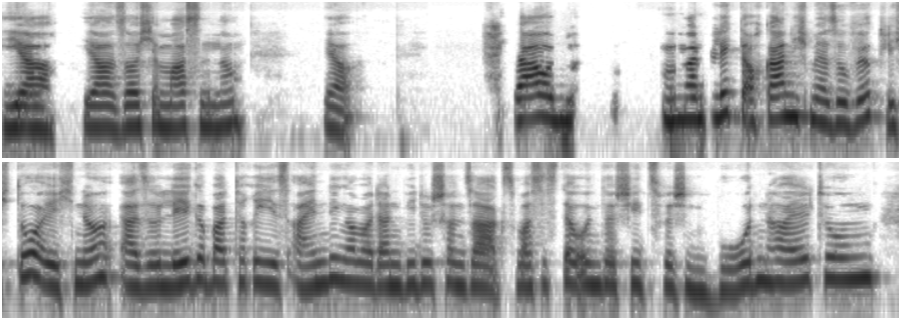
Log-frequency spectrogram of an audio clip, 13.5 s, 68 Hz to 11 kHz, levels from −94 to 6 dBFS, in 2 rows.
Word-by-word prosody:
Ja, 185 -1 +4 0.2
ja, 190 -1 +1
solche 195 +2 0
Massen, 190 0 0
ne? 205 +1 -3 0.6
Ja. 170 -6 -4 1.2
Ja, 250 +2 +8
und 230 -2 +4 0.7
und 235 0 +4
ma 245 - +7
man 245 - +5
blickt 275 +3 +2
auch 230 0 0
gar 245 +1 +7
nicht 265 -1 +4
mehr 225 -3 +1
so 210 0 0
wirklich 225 -6 -3
durch, 215 -8 +1
ne? 225 +5 -1
Also, 190 -1 -2
Legebatterie 215 +1 -1
ist 195 - -6
ein 195 +2 -3
Ding, 240 -2 -2
aber 205 -2 -2
dann, 195 0 -2
wie 200 0 -3
du 210 +1 -3
schon 205 -1 -4
sagst: 195 - -3
Was 190 0 -4
ist 200 - -10
der 205 - -1
Unterschied 205 -1 -3
zwischen 175 -7 -4
Bodenhaltung 230 +6 -1
210 Hz, 165 wpm, -18 LUFS, 195-235 Hz, 1.2 s, Ja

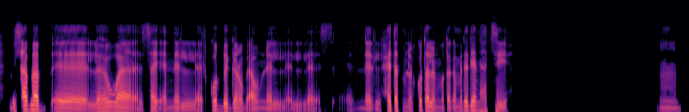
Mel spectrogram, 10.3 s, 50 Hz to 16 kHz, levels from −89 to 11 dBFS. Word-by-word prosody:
بسبب 140 +6 +6
آآ، 105 -3 +3
اللي 105 +4 -2
هو 125 -5 +3
س - - -13
إن 105 0 -2
ال 100 -2 -4
القطب 140 -4 -3
الجنوبي 115 +1 +1
أو 100 - +1
إن 100 - -9
ال 90 -2 -7
ال - - -11
الس - - -23 0.2
إن - - -19
الحتت 110 +10 0
من 115 - -13
الكتل 135 +3 +1
المتجمدة 110 +3 -3
ديَّة 140 0 +2
هتسيح. 105 -2 -6 2.2
إمم. 105 -2 -14
110 Hz, 130 wpm, -27 LUFS, 100-130 Hz, 2.2 s, بسبب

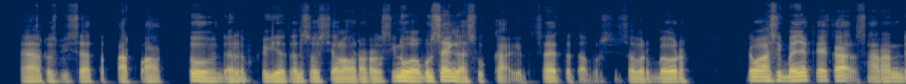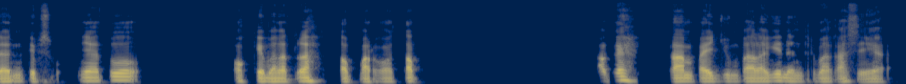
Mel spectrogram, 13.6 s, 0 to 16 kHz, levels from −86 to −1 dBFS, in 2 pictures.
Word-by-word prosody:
Saya 100 -1 +1
harus 100 -3 -7
bisa 90 - -2
tepat - - -3
waktu 100 +5 -1 0.2
dalam 100 +1 0
kegiatan 95 -2 +1
sosial 95 -1 0
orang-orang 95 0 +1
sini 110 +5 +4
walaupun 105 +2 +6
saya 120 -3 +6
enggak 100 -2 +1
suka - - -5
gitu, - - -11
saya - - +1
tetap - - -5
bisa - - -21
bisa - - -4
berbaur. 90 0 +4 0.5
Terima 120 0 +6
kasih 120 +1 +1
banyak 125 +3 +6
ya 120 - +2
Kak 125 -1 +5
saran 100 0 -1
dan 95 +1 +1
tipsnya 110 +2 -5
tuh 125 -1 +1 0.7
oke - - -6
banget 95 0 +1
lah 105 -3 +2 0.2
top - - -1
markotop. 95 -2 -2 1.4
Oke. 125 -5 -2 0.2
Sampai 95 -1 +2
jumpa 95 0 -4
lagi 95 +4 -1
dan 95 -1 -4
terima 95 +1 -6
kasih 90 -1 -6
ya. - - -26
95 Hz, 185 wpm, -25 LUFS, 95-110 Hz, 1.4 s, walaupun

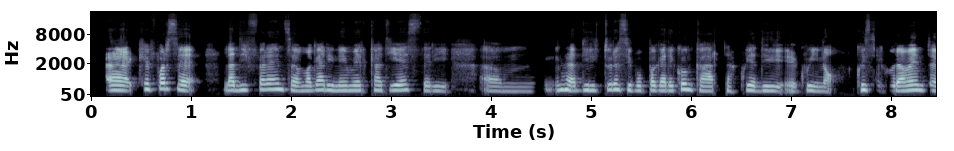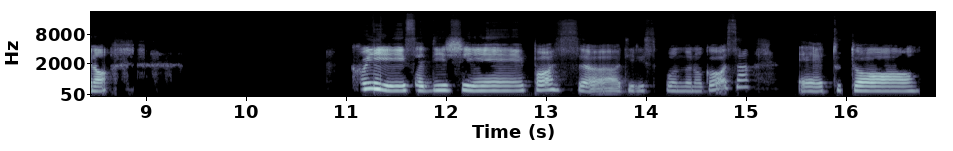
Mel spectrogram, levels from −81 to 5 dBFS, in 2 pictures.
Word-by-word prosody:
Eh, 200 -3 +6
che 245 - -1
forse 240 -5 +2 0.2
la 205 0 +4
differenza, 230 0 0
magari 205 +3 +1
nei 195 0 0
mercati 200 +1 -1
esteri, 190 -5 -4 0.4
uhm, 170 -2 -8 0.3
addirittura 205 +4 0
si 215 -2 -2
può 195 -1 -4
pagare 195 -1 0
con 240 0 +2
carta, 180 -3 -3
qui 205 +3 0
addi 185 -1 -2
ehm, - - -4
qui 195 -3 -3
no, 165 - -4
qui 220 - 0
sicuramente 200 0 +4
no. 175 -1 +2 2.4
Qui 240 -7 +6
se 195 -1 -3
dici: 195 -1 0
"Pos?", 215 +1 -3 0.4
ti - - -12
rispondono: 180 -2 -12
"Cosa?" 330 +10 -6 0.4
È 175 0 -6
tutto 180 -2 -1
195 Hz, 115 wpm, -21 LUFS, 185-210 Hz, 2.4 s, Eh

